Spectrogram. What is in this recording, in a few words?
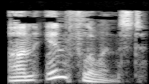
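"uninfluenced", British English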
